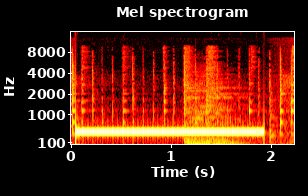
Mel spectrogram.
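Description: A telephone ringing tone as a call goes through: one long, steady mid-pitched tone holds for nearly two seconds over faint background sounds, then cuts off abruptly, leaving a few soft noises.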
